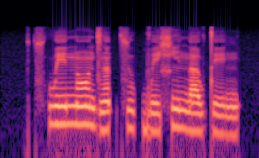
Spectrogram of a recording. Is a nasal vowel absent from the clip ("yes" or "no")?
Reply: no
